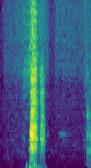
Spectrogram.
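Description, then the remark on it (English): A single sharp sneeze bursts out, a brief loud noisy blast lasting under half a second, followed by quiet and then a short breathy sound at the end. “Sorry, I'm gonna sneeze here.”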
